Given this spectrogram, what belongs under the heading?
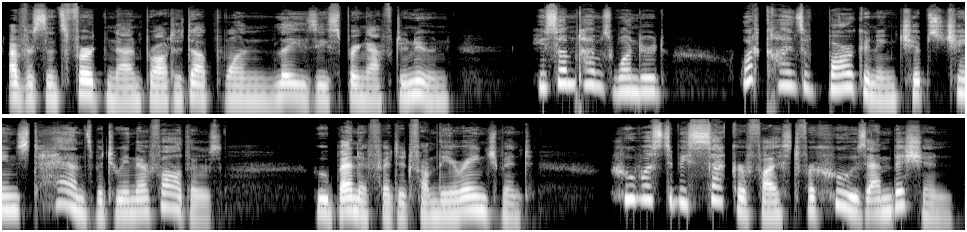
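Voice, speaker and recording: A woman's voice: on the low side, lively intonation, moderate pace, darkish tone, no echo, studio quality. A woman reading scripted fiction aloud as a story narrator.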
